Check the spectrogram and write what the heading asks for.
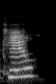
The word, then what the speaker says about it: Kael: male's character's name is I was pronouncing pronouncing it Kael you can pronounce I however you want but it was basically Kail what did you think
